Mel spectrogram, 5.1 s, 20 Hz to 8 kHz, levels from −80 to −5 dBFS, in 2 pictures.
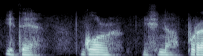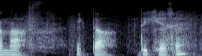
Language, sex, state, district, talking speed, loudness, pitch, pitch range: Nagamese, male, Nagaland, Kohima, 85 wpm, -22 LUFS, 120 Hz, 110-125 Hz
